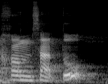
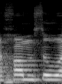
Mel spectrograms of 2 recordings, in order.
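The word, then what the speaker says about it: خمسة: Kalau ditambah dengan khamsatu, bukan hanya isruna saja, berarti bacanya khamsatu. Khamsatunya itu muannas. Wa isruna, bukan khamsu wa isruna, tapi bacanya khamsatu.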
